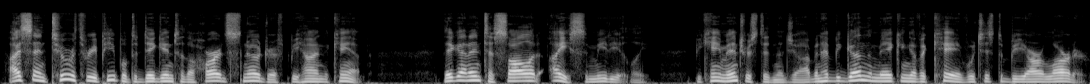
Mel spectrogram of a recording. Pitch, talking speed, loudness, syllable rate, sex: 140 Hz, 225 wpm, -17 LUFS, 6.2 syllables/s, male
